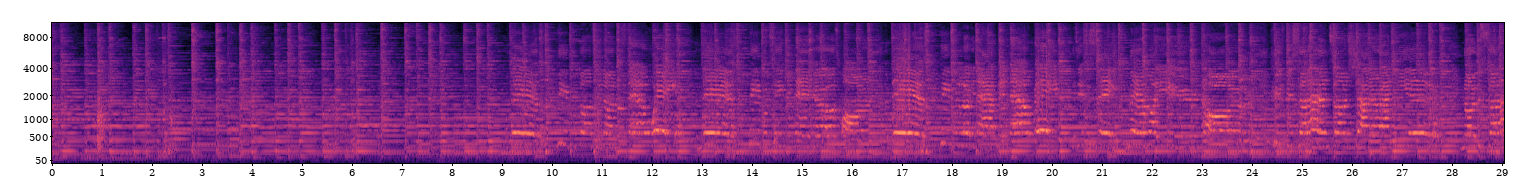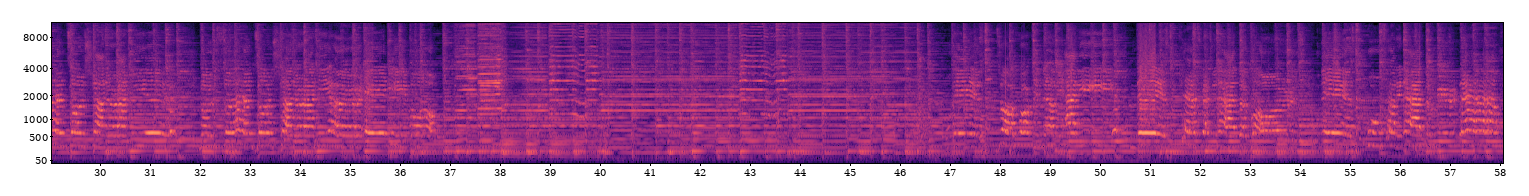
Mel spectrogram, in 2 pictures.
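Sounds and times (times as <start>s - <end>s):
acoustic guitar playing: 0.0s - 58.0s
pitch-bending melody line: 37.0s - 47.2s.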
